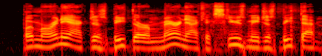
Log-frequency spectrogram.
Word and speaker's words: Mariniak: or marinyak excuse me gotta get used to saying marinack as I've been saying mariniak as that had a better flow but that's not the correct way to say it bouncing ball towards short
